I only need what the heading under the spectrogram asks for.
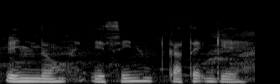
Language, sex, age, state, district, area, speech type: Santali, male, 18-30, West Bengal, Bankura, rural, spontaneous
